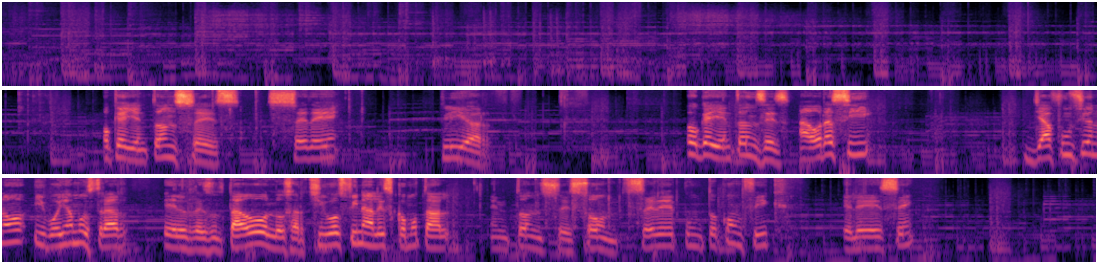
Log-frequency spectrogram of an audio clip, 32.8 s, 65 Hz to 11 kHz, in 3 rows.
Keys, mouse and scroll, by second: 2.7 click, 4.1 ctrl+super+Up, 6.0 alt+super+Right, 6.4 alt+super+Right, 7.0 super+Right, 9.4 alt+super+Right, 9.4 click, 10.6 click, 12.6-15.3 typing, 26.8-30.3 typing, 29.0 Return.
